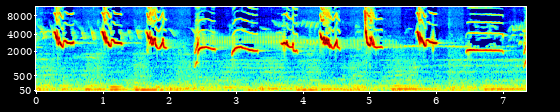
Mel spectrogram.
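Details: Captive American robin, hand-raised from a chick, singing in Mexico City in March 2020, its second singing year and still a little rough; short slurred whistled phrases mixed with thin high squeaky notes, repeated roughly every 0.6 seconds.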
